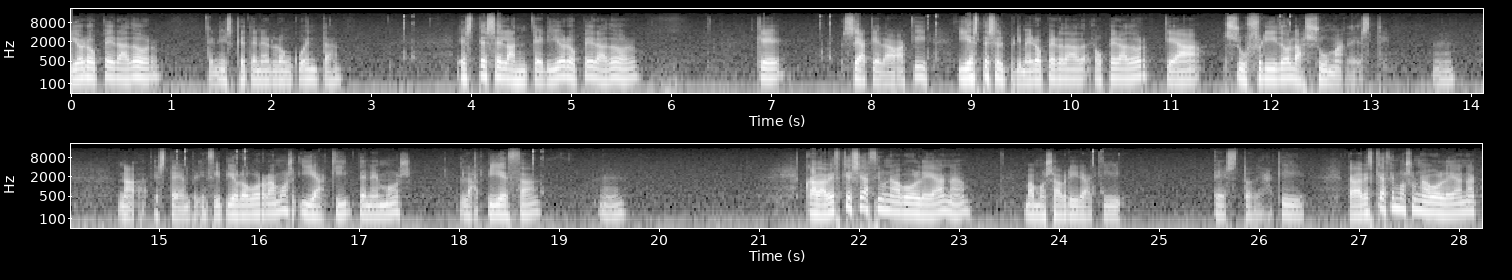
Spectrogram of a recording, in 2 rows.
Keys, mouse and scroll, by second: 0.0 z, 1.0 middle click, 3.9-5.8 middle drag, 6.1 g, 8.5 right click, 9.2-11.2 middle drag, 10.3 right click, 12.1 right click, 12.5-14.2 middle drag, 14.5 Delete, 15.8 right click, 16.3 middle click, 16.5 right click, 17.0 click, 17.5 middle click, 17.8 Tab, 19.2-21.0 middle drag, 24.3 click, 28.0-28.2 middle drag.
